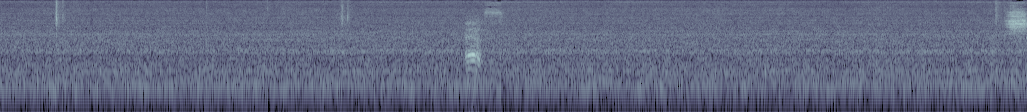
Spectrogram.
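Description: Steady hiss and low hum of background noise, with a couple of faint, sparse keystrokes on a laptop keyboard. A short pitched chirp sounds about halfway through.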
